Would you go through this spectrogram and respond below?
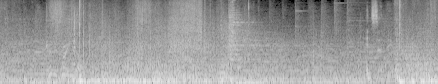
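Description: Explosive Confringo spell blasts in the game Hogwarts Legacy, a steady run of booming bursts and pops over a rumbling battle bed, with voices talking throughout.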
